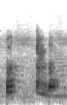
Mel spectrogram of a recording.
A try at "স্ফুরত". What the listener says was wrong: না, ফুরত নয়, স্ফুরত, স্ফুরত, স্ফুরত। এটা তো না, ফুরত নয়, মানে এটা তো দন্তস হসন্ত না, তো হসন্তযুক্ত অক্ষর তো আপনি আলাদা করে উচ্চারণ করতে পারবেন না, এটা আনতে হবে, মানে জিহ্বাটা ওই জায়গায় স্পর্শ করাতে হবে, দন্তে স্পর্শ করে তারপর ফতে যেতে হবে। স্ফু, স্ফু, ফু নয়, স্ফু।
